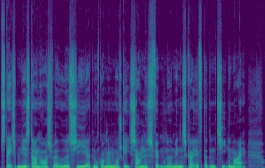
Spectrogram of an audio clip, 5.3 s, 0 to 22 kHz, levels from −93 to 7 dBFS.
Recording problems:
none

